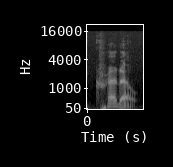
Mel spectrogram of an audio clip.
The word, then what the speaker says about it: credo: I like the long E on it better, and I also like the band Creed, so it works out. So it should be credo ut intelligam, Credo House. But I don't pronounce it that.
